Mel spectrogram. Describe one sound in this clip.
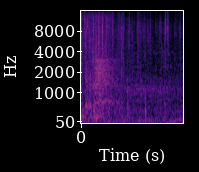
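A dog runs across loose gravel.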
